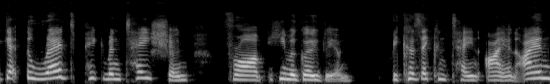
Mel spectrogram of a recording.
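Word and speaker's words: haemoglobin: thing is it contains hemoglobin now this is a difficult word so let's see if i can spell it it's h a e m o g it's like goblin globin and then the final thing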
